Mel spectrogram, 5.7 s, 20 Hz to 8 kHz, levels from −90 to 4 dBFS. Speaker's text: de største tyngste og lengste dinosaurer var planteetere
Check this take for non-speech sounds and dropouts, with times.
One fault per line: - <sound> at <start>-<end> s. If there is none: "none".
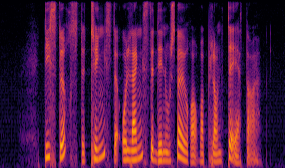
- dropout at 3.5-3.6 s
